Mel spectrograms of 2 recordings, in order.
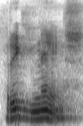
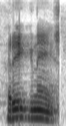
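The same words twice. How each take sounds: First: रिग्नेश broken in two, रिग, then नेश; split into syllables. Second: Said in the usual way. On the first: Shown as a demonstration. Teacher showing two syllables, रिग्नेश split as रिग-नेश. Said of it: "two syllables". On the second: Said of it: "म्हणजेच syllable पाडा".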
